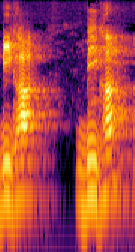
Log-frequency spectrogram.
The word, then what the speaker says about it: बीघा: देहाती भाषा में उसको बिगहा बोलते हैं, लेकिन बीघा जो है कि वो शुद्ध उसका उच्चारण है बीघा।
